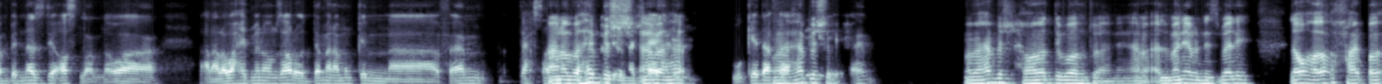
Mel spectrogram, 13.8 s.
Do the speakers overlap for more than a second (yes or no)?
yes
